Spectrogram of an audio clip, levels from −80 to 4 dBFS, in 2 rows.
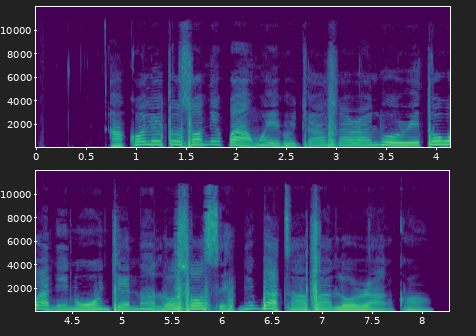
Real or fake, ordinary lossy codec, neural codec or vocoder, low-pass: real; AAC, 48 kbps; none; 10.8 kHz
